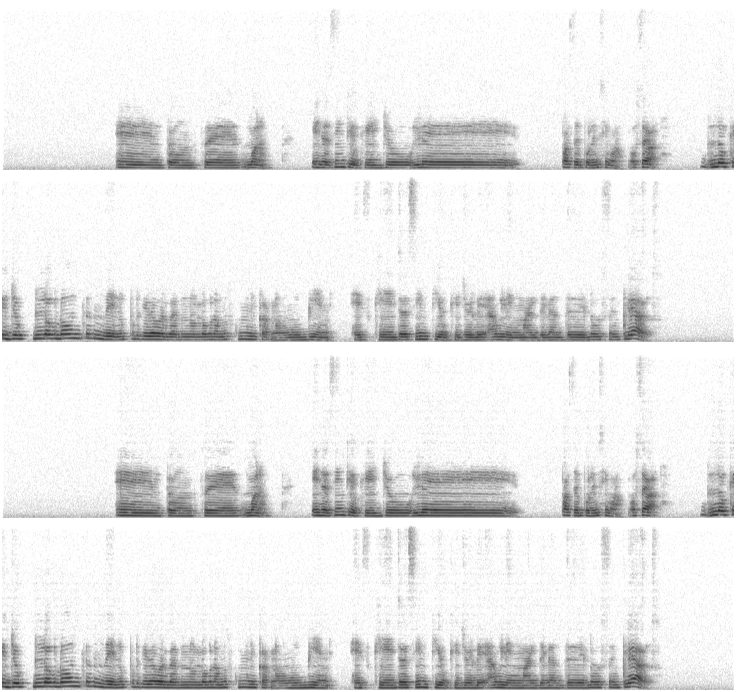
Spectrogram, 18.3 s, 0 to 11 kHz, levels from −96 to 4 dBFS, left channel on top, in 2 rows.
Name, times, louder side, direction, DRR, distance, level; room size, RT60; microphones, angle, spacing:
voice 1, 1.4-3.3 3.9-6.4 7.0-8.2 8.7-13.3 13.5-17.3, right 2 dB, 85° right, 1.5 m, -27 dB
4.1 x 3.7 x 2.3 m
head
